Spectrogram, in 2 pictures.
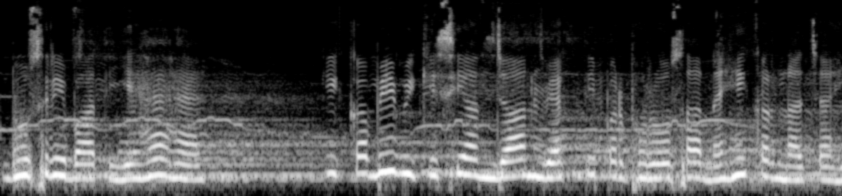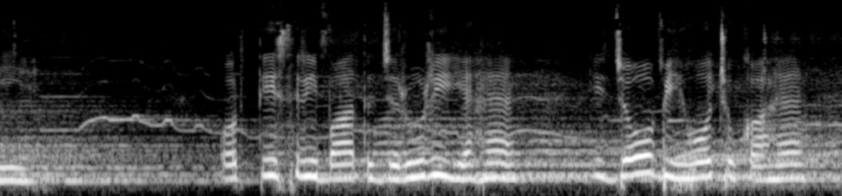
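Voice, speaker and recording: Crafty wise bird for a moral storybook female narrator acting it, measured, very slow delivery over music. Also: medium pitch, fairly even intonation, natural voice. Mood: calm, instructive. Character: small clever bird, wise and crafty, advising a king.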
